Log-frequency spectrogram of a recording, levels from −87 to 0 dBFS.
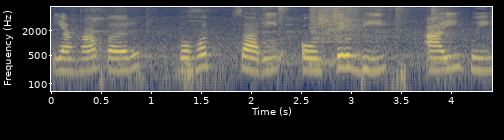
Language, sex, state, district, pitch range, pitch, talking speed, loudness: Hindi, female, Haryana, Jhajjar, 215-240 Hz, 215 Hz, 110 wpm, -19 LUFS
